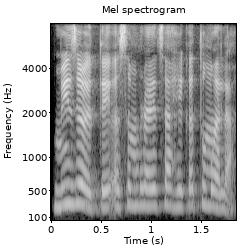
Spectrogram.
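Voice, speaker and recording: A woman's voice: high voice, steady tone, fast. A woman voicing a shy young wife who flares up and gets flustered at her husband's teasing. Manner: coy, flustered.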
